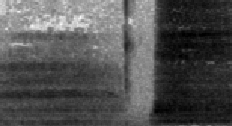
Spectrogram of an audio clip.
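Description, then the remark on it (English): A slow, airy breath drawn in for about a second, a short pause, then a louder, rushing exhale, during a tapping exercise on the inner eye. No one speaks. “So just tap on the inner eye, breathing in, breathing out, and you repeat after me.”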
